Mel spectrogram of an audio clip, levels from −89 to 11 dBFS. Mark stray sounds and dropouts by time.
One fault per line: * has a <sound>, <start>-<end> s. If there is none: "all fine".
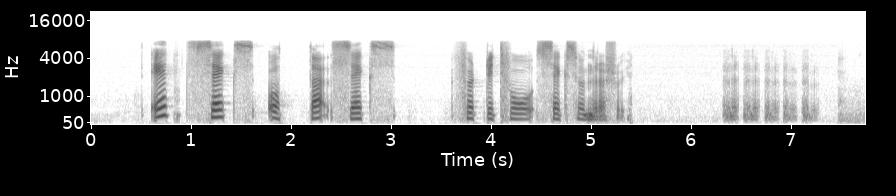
* has a laugh, 6.3-7.3 s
